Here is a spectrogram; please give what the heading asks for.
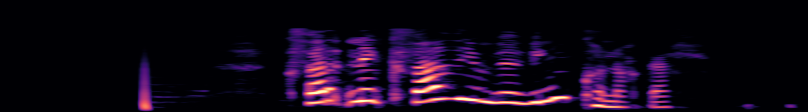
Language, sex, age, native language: Icelandic, male, 9, Icelandic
